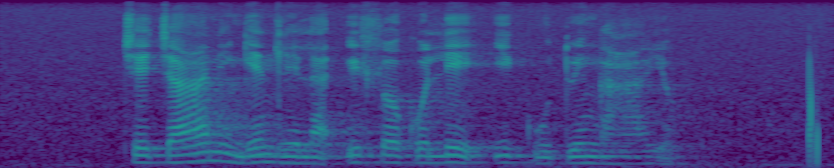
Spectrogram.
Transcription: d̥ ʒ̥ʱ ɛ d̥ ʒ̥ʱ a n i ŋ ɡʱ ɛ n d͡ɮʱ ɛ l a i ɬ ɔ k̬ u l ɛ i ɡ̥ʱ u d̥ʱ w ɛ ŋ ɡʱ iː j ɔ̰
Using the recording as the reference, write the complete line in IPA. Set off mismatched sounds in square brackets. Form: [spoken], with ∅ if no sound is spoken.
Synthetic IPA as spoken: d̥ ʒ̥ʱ ɛ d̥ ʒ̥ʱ a n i ŋ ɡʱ ɛ n d͡ɮʱ ɛ l a i ɬ ɔ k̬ [ɔ] l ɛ i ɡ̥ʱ u d̥ʱ w ɛ ŋ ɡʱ [aː] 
